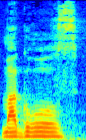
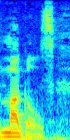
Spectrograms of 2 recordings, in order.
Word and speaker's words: muggles: I don't hate be I love the way he pronounces muggles everybody in the six films that pronounces it mughals mughals all right the modules look it's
